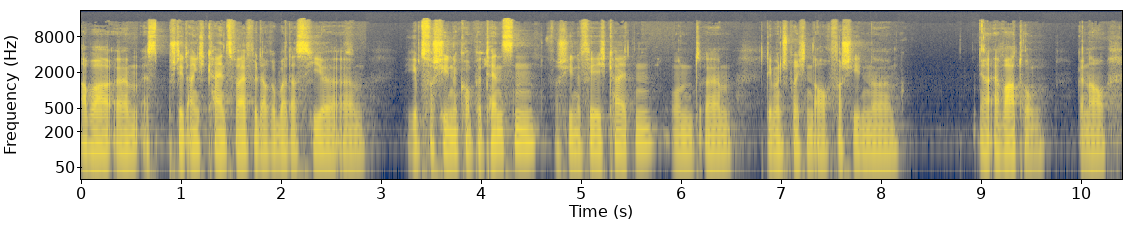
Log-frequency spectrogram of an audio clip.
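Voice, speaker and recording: A man with a very deep, low pitch speaks in a monotone, flat intonation with long, frequent pauses. The recording is very clean and the background silent. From Germany, Ruhr area (Dortmund). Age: 20s. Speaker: history and German studies student. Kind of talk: casual academic chat. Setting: studio.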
